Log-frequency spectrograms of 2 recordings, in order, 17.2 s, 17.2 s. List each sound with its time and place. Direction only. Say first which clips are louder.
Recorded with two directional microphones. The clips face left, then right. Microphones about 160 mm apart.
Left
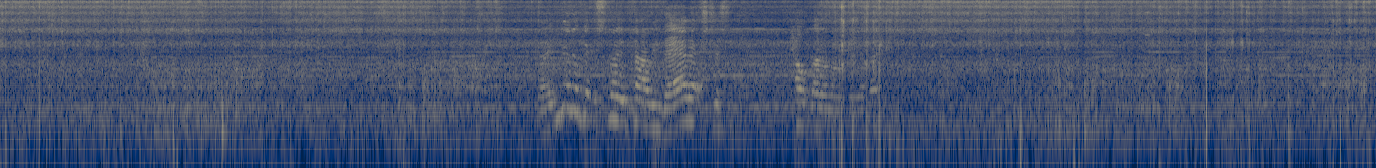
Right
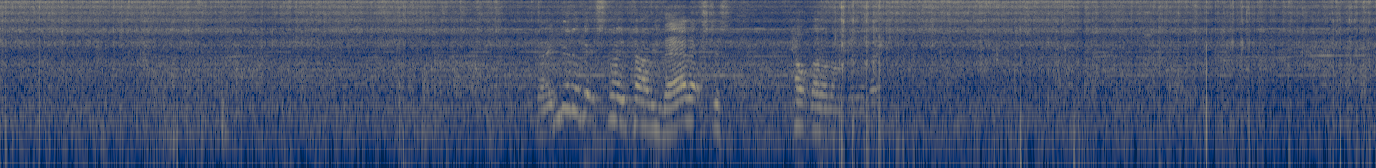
8.3 s speech: right 2 dB; 30° right (ahead or behind)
